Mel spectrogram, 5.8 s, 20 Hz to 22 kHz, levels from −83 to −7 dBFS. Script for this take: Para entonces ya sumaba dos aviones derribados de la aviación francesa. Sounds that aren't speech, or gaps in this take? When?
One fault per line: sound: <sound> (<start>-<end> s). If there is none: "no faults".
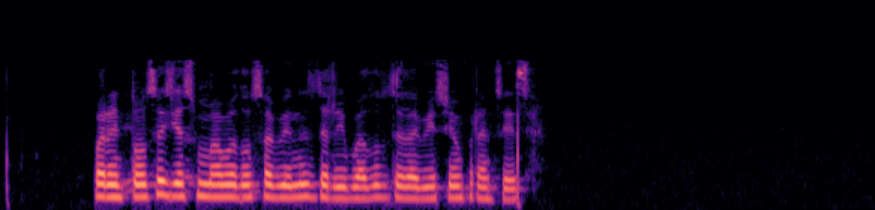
no faults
